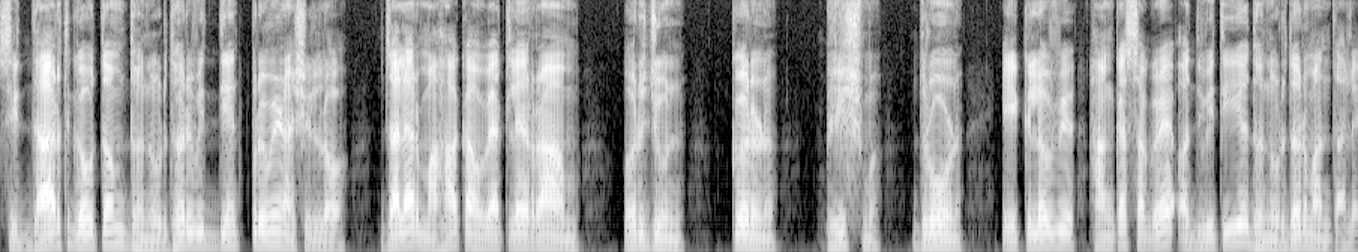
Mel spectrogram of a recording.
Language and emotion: Goan Konkani, neutral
